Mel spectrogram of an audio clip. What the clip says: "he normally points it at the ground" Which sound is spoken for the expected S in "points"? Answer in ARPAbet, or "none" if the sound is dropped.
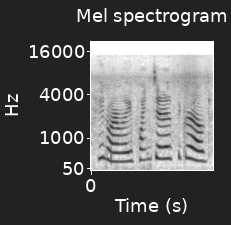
none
